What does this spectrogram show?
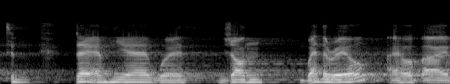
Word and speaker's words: Wetherill: And today I'm here with John Wetherill. I hope I pronounced that right.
